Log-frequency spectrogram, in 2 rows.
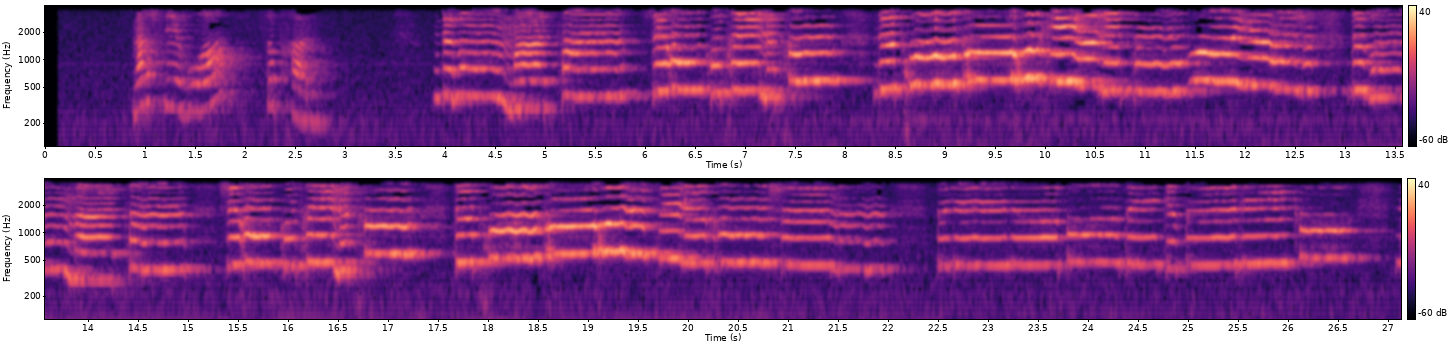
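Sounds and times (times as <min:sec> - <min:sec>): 
soprano singing: 0:03.9 - 0:27.1.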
